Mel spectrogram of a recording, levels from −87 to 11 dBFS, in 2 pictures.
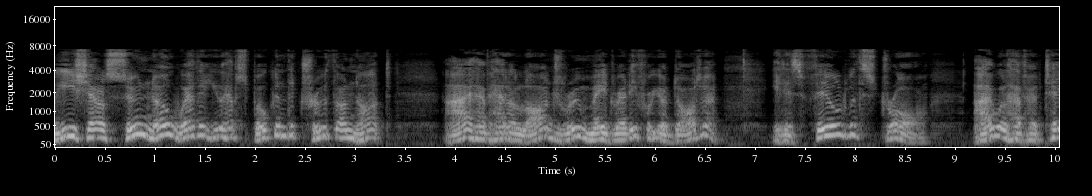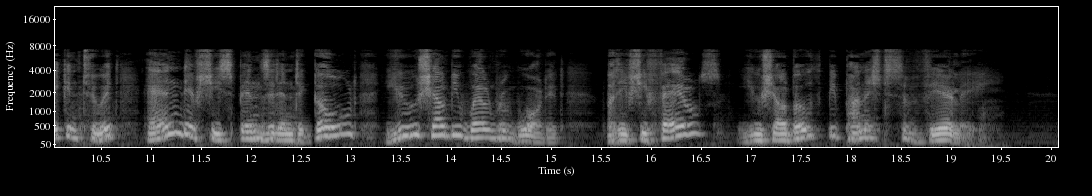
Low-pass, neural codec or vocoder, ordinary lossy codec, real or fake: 7.2 kHz; vocoder, 24 kHz, 100 mel bands, Vocos; MP3, 48 kbps; fake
